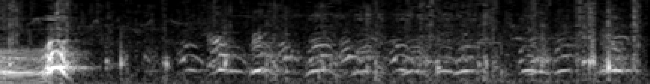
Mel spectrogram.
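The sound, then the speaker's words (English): A farmer's dog named Garm lets out one loud bark, then a quick run of high, whiny yips and whimpers that keeps going steadily to the end. “He's the most important person in Ham, and I'm his dog.”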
